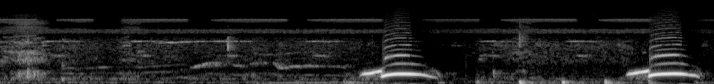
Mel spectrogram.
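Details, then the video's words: Barred cuckoo-dove call played as a trapping lure: two loud, rich, hooting notes that swoop up then down, about three seconds apart, with quiet steady high whining tones and faint clicks behind. "SUARA PIKAT BURUNG UNCAL LORENG"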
